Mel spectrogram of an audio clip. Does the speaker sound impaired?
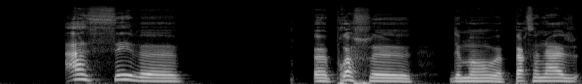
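Yes: Down syndrome; age 30.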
